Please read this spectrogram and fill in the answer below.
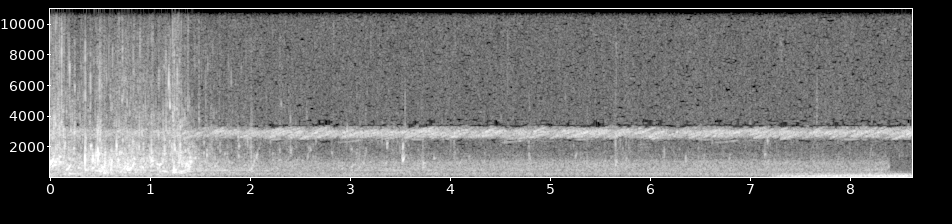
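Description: Water splashing loudly as a person swims in a lake, settling after about a second and a half into gentle lapping and small trickles around her body. A steady high-pitched whine runs throughout.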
